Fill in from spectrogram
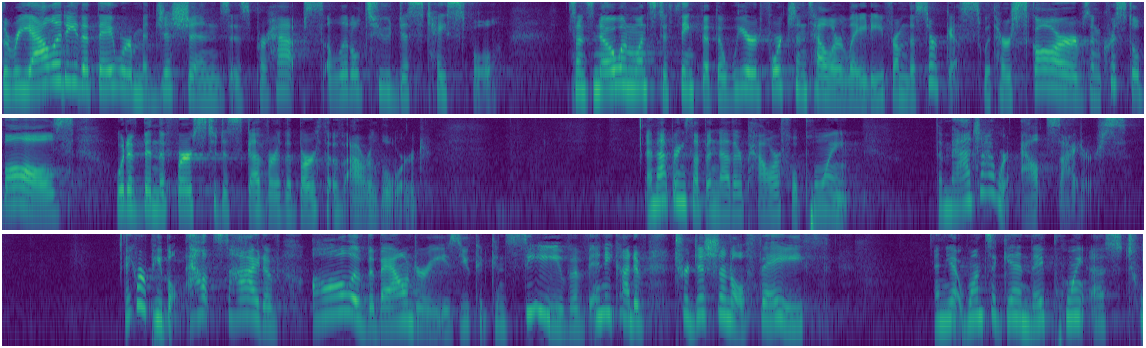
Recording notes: at Highland Baptist Church, Louisville, Kentucky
